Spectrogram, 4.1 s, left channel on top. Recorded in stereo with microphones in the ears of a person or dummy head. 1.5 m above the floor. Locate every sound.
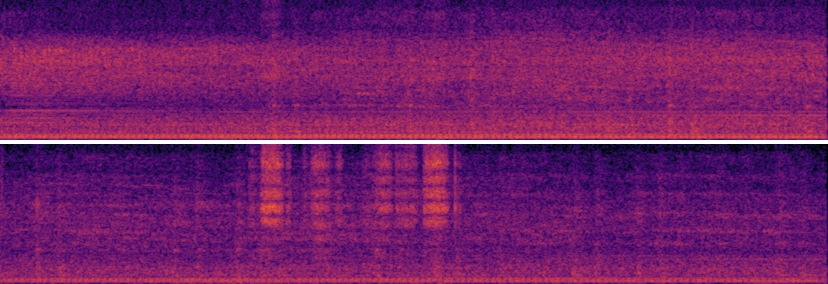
0.0 s a lawn mower: 80° left
1.2 s writing: 75° right (ahead or behind)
